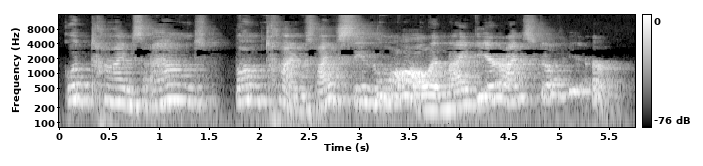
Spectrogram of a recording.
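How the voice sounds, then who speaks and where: A woman acting a very slow, defiant burlesque has-been. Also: high-pitched, expressive, fairly bright tone, full character voice. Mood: defiant, wistful. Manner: dramatic, deliberate, defiant delivery. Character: resilient, wry, aging has-been burlesque star. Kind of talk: theatrical recitation of song lyrics, readers theatre. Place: performance hall at an arts center. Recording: very echoey hall, distant mic.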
